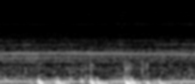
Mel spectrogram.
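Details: AC outdoor unit at startup after the contactor pulls in: steady low compressor hum with a thin whine and no fan whoosh; compressor runs while the condenser fan stays stopped, cause suspected but not confirmed.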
